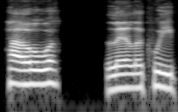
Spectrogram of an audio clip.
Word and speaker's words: Heauxliloquy: So y'all, Vernon, he hosts a podcast called the Holiloquy podcast, that's spelled H-E-A-U-X-L-I-L-O-Q-U-Y. So he spelled it like we do down here in the South, baby. He threw a little Cajun on there.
